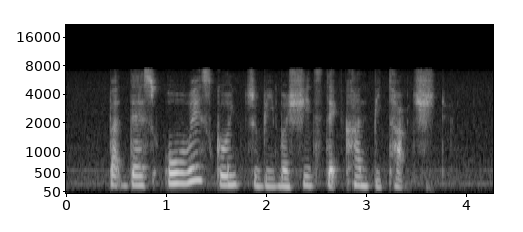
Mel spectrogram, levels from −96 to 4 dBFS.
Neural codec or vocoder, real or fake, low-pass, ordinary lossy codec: none; real; 7.2 kHz; none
